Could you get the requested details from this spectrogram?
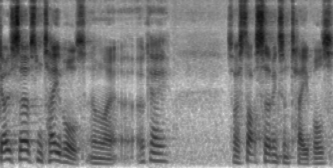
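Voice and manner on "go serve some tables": high-pitched shouting. Retelling what the producer shouted out to him during filming: retelling a shout. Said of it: "the producer shouts out".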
